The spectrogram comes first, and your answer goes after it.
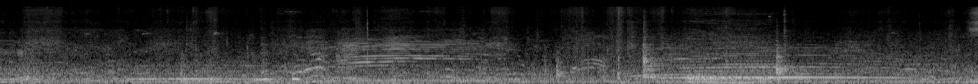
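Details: Cattle rampaging while ploughing, giving low, drawn-out steady moos amid loud outdoor noise, with people talking and laughing in the background.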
